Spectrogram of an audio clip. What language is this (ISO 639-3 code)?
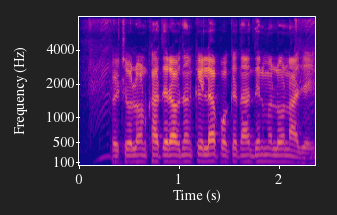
bho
